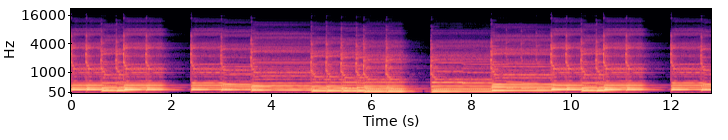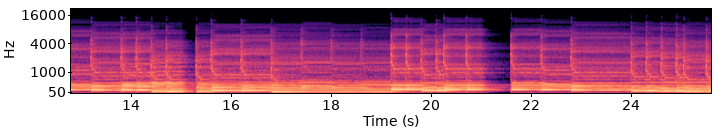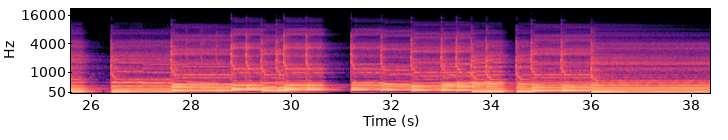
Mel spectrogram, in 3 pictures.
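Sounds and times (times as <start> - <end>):
bass: 0.0 - 38.3.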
